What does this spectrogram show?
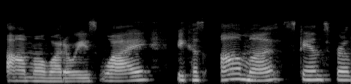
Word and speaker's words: AmaWaterways: I always like to start off saying, how do you even pronounce the name of our company? Is it AmaWaterways, AmaWaterways, or AmaWaterways? And it's AmaWaterways.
